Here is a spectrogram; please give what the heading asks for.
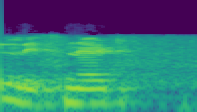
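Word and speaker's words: listened: तो इसकी second form जो होती भाई, एक तो होती लिसनेड, देखिए यहाँ भी टी साइलेंट रहेगा, लिसनेड होती है, और थर्ड फॉर्म भी सेम यही होती है, लिसनेड ही होती है।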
